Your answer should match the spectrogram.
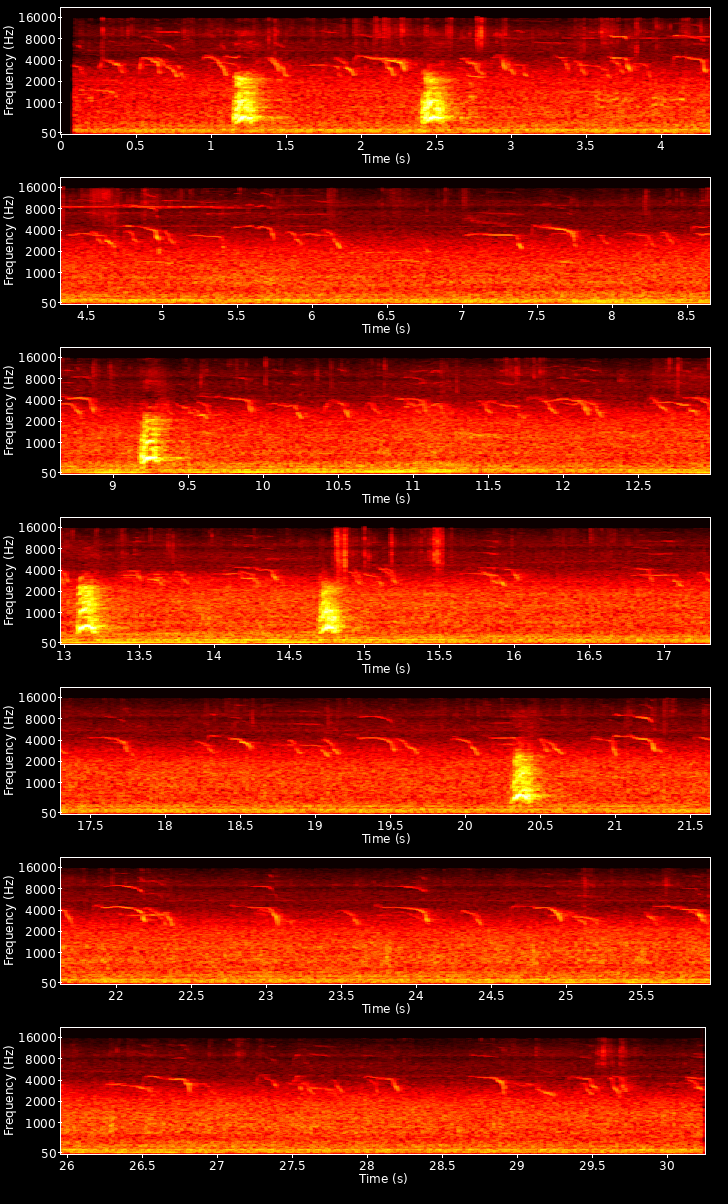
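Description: Chickens clucking: six short, loud single clucks spread across the stretch, over a constant scatter of quick high chirps from small birds.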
